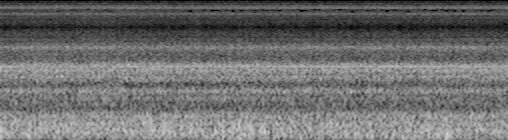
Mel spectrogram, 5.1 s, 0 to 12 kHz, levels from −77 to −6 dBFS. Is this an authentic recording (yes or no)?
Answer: yes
